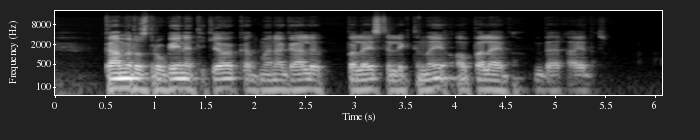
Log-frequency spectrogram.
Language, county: Lithuanian, Klaipėda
